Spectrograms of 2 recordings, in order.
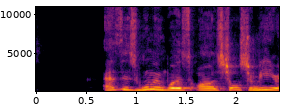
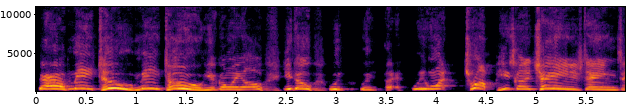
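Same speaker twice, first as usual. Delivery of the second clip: mocking naive supporter; 7 semitones higher than usual.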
